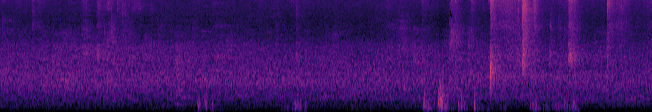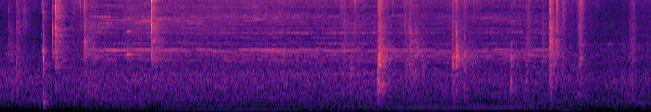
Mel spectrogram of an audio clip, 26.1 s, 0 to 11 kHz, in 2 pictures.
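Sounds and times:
thin high whine: 14.7 - 24.6
low electric hum: 14.8 - 24.9.

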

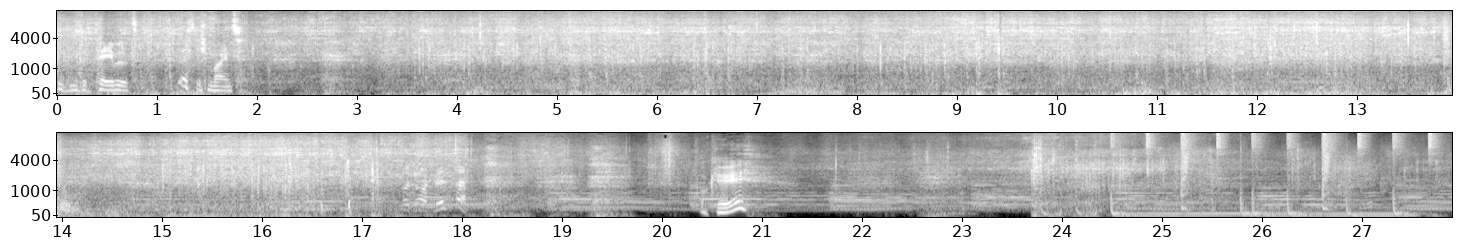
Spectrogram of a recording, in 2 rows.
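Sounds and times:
bike clicks and clatter: 0.0 - 19.5, 23.6 - 27.9
bike tyres rolling on dirt: 0.0 - 27.9
wind rumbling on microphone: 2.6 - 17.4.

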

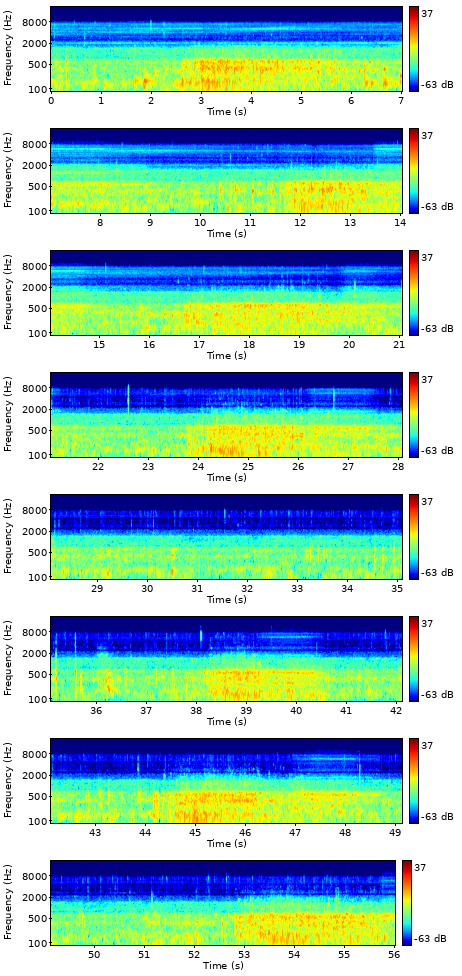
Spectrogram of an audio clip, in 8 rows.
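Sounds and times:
regulator inhale hiss: 0.0 - 21.8, 25.9 - 28.1, 39.1 - 41.3, 46.8 - 49.1, 55.5 - 56.0
exhaled bubbles gurgling: 0.0 - 56.0.

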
